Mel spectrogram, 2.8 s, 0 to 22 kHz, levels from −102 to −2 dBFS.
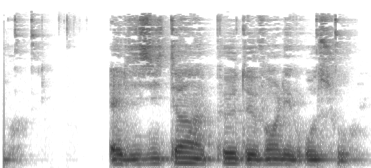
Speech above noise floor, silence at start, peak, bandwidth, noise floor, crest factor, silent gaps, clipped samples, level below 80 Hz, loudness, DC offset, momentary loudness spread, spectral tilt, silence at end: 24 dB; 0 s; -14 dBFS; 16 kHz; -52 dBFS; 16 dB; 0.67-0.75 s; under 0.1%; -70 dBFS; -28 LUFS; under 0.1%; 17 LU; -5 dB/octave; 0.1 s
